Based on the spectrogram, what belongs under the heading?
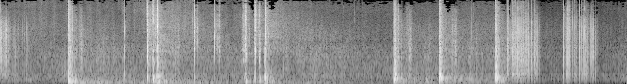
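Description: Aerial firework shells bursting overhead at a display: about eight sharp bangs at irregular intervals, some in quick pairs, each with a rolling echo, and a longer noisy, crackling stretch near the end.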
